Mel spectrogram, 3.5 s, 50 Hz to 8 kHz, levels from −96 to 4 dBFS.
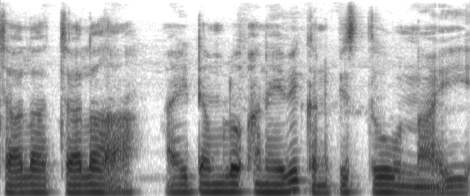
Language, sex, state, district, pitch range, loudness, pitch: Telugu, male, Andhra Pradesh, Sri Satya Sai, 110-115 Hz, -16 LUFS, 115 Hz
